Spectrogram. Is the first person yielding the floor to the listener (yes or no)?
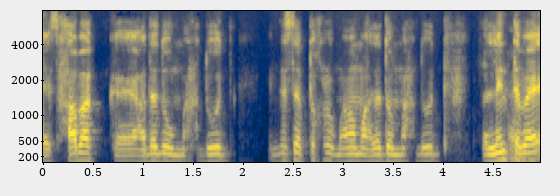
no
